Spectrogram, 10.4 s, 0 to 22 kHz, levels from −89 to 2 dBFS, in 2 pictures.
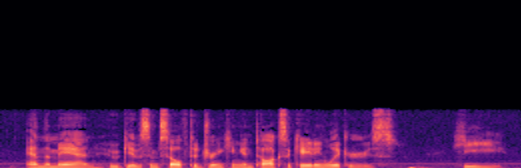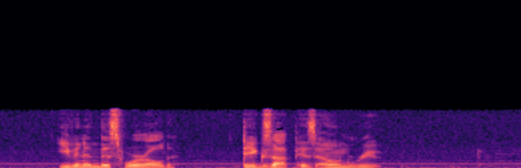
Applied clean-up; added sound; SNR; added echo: none; none; none; none.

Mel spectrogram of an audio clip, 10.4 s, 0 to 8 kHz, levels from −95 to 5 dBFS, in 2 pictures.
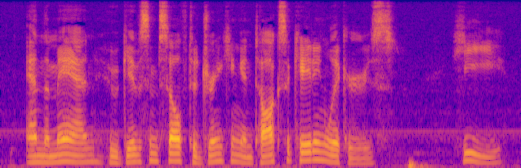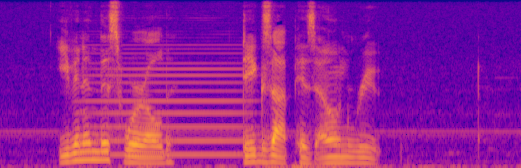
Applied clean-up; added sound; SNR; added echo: none; Bowed string instrument; 14 dB; none.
